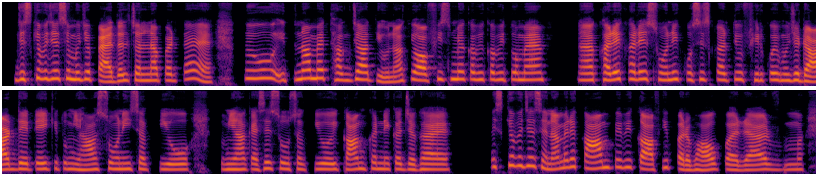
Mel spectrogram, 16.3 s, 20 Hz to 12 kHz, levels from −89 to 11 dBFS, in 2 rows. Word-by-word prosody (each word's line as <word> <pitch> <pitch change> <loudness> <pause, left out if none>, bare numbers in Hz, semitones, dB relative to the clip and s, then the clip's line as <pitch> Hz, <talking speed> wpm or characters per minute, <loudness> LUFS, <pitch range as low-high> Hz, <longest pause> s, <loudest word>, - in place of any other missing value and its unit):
जिसकी 295 +3 +1
वज़ह 315 0 +2
से 320 +1 +1
मुझे 295 0 +3
पैदल 230 -2 +5
चलना 250 0 +1
पड़ता 250 +3 -4
है 300 -12 0 0.3
तो 330 +1 0
इतना 285 +7 +1
मैं 335 +1 +4
थक 270 -2 0
जाती 280 -6 +3
हूँ 190 -2 -3
ना 205 +3 -1
कि 250 +5 -7
ऑफ़िस 265 +3 +2
में 300 0 +3
कभी-कभी 285 0 -2
तो 285 +2 -4
मैं 275 0 +2 0.4
अ, 265 0 +4
खड़े-खड़े 295 +2 +4
सोने 285 0 -1
की - - -21
कोशिश 280 0 -4
करती 275 0 -3
हूँ 285 - -2
फिर 260 0 -4
कोई 270 +1 -1
मुझे 255 +1 +1
डाँट 210 -2 +6
देते 230 0 0
हैं 230 - +2
कि 240 - -11
तुम 230 -1 -6
यहाँ 205 0 -1
सो 225 +2 -4
नहीं 225 0 0
सकती 220 0 -6
हो। 215 0 -1 0.3
तुम 210 - -6
यहाँ 215 0 +2
कैसे 220 +3 -3
सो 240 0 -4
सकती 225 0 -9
हो? 225 -1 0
ये 220 - 0
काम 215 +2 +2
करने 230 -1 -4
का 225 - -4
जगह 215 0 -2
है। 210 -1 +2 0.4
इसकी 325 +4 -3
वज़ह 350 -1 -1
से 295 -6 -2
ना 220 +1 +2
मेरे 290 +4 0
काम 260 -1 +3
पे 300 +1 -5
भी 295 0 -3
काफ़ी 230 +1 0
प्रभाव 205 -5 -1
पड़ 200 -2 0
रहा 190 +1 -1
है 215 - +1
व 195 -1 -13 0.2
म - - -6
250 Hz, 250 wpm, -22 LUFS, 220-290 Hz, 0.4 s, डाँट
